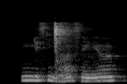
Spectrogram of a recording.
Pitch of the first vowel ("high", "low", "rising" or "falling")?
high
